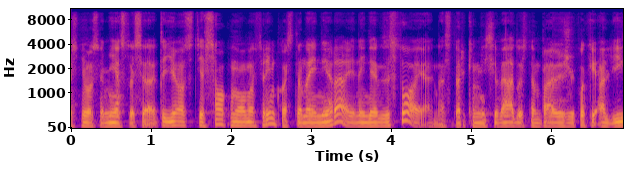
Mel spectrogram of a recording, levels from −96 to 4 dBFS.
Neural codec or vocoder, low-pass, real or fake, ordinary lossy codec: codec, 44.1 kHz, 2.6 kbps, SNAC; 9.9 kHz; fake; AAC, 64 kbps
